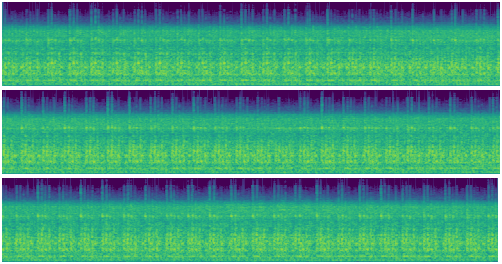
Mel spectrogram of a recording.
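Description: Steady, even diesel clatter at idle with a regular beat and no knocks or misses; the engine idles cleanly and sounds healthy.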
